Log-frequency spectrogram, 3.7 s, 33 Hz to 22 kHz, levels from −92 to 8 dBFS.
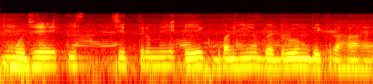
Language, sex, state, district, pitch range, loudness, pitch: Hindi, male, Madhya Pradesh, Katni, 120-130 Hz, -17 LUFS, 125 Hz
